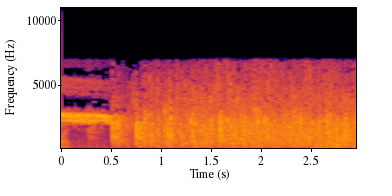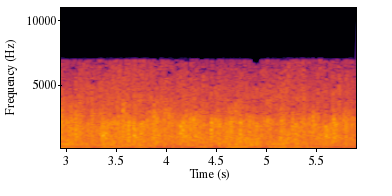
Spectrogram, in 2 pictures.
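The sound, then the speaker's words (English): A short, shrill whistle blast ending a round of a panel game sounds for under a second, then breaks into steady, loud applause from an audience that carries on to the end. “Well, Clement Freud, speaking as the whistle went, gained an extra point and has regained the lead at the end of that round.”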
